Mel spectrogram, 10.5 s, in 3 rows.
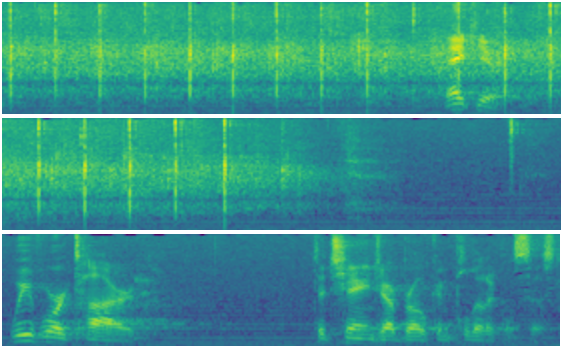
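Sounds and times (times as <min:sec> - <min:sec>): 
audience applause: 0:00.0 - 0:05.6
speech: 0:02.8 - 0:03.2, 0:07.0 - 0:08.0, 0:09.0 - 0:10.4.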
